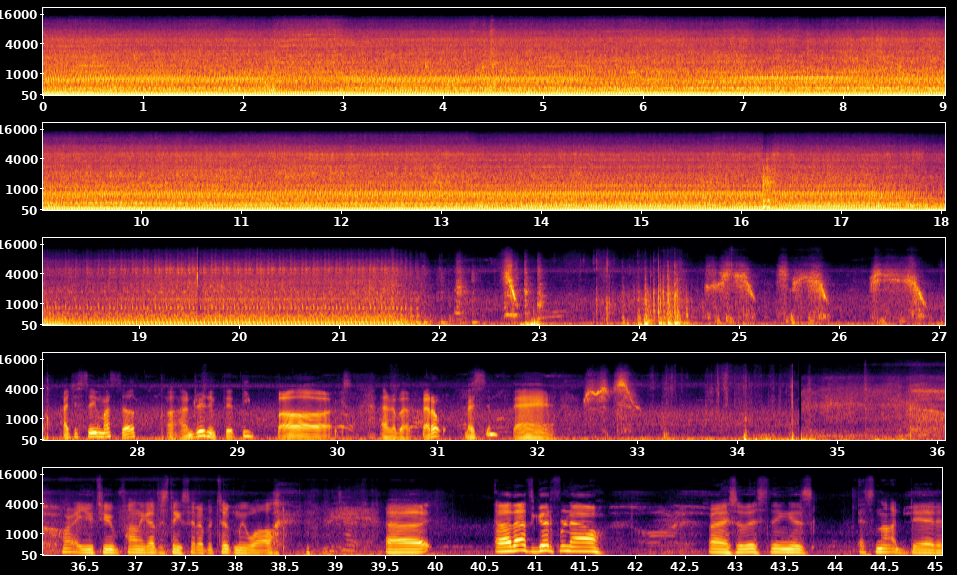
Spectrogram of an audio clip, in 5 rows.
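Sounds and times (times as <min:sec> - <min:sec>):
small engine running: 0:00.0 - 0:22.0.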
